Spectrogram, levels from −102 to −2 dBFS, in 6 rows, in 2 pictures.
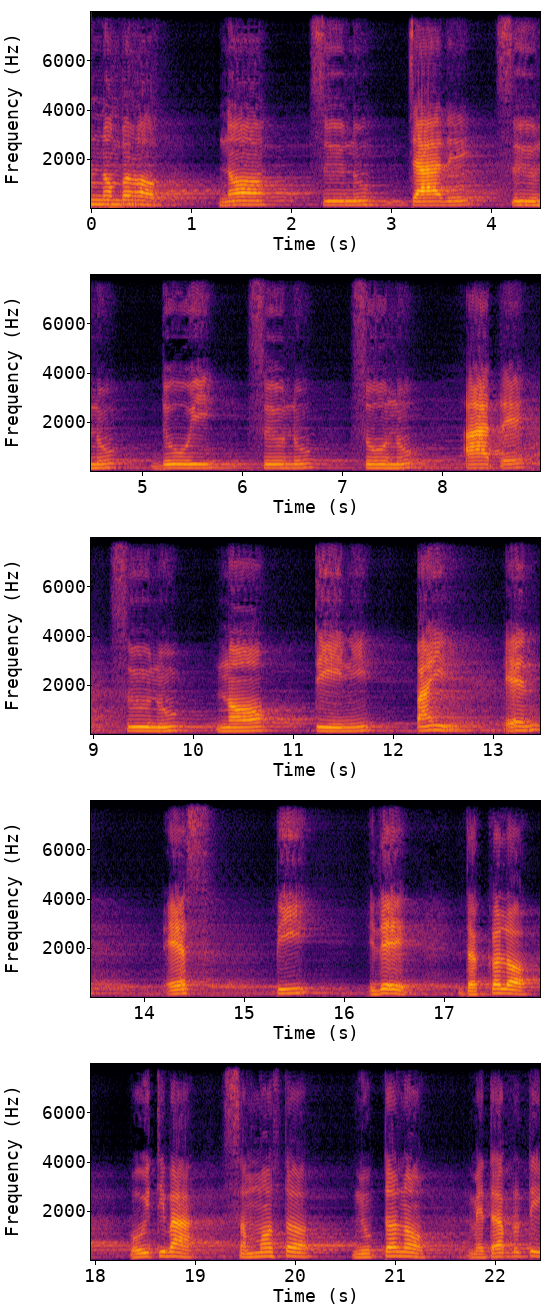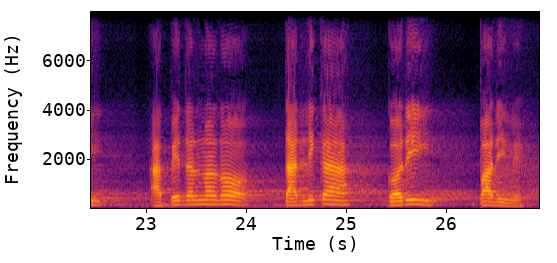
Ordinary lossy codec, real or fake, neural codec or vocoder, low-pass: none; fake; codec, 16 kHz, 0.4 kbps, LongCat-Audio-Codec; none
